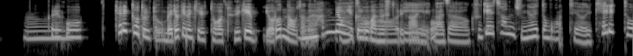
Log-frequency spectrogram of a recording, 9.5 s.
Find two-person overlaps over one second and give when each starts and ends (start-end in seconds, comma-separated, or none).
4.4-6.7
